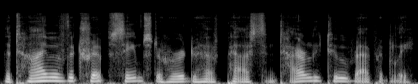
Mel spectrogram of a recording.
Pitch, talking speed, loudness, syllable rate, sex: 135 Hz, 200 wpm, -19 LUFS, 4.8 syllables/s, male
